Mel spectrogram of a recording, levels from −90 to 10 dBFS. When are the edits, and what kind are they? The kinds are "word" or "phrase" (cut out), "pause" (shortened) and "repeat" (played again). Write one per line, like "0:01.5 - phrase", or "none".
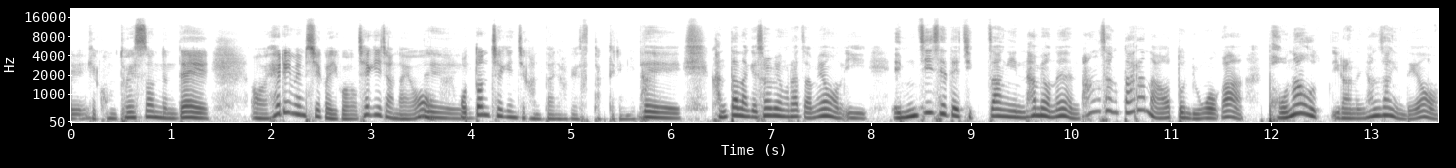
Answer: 0:02.9 - word
0:05.1 - word
0:10.1 - word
